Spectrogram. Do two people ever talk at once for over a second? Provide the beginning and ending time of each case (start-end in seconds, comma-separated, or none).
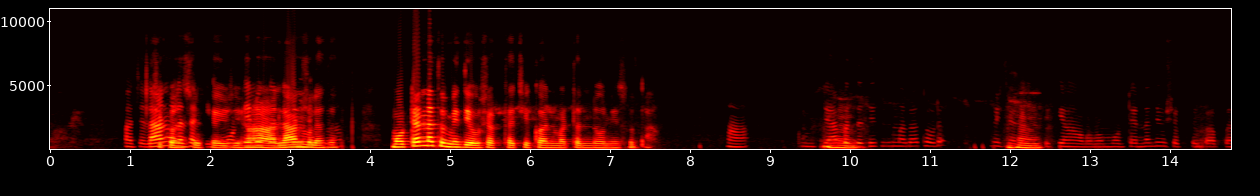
1.3-3.5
